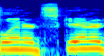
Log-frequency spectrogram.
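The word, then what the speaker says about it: Lynyrd Skynyrd: I know a little for sure pronounced Leonard Skinner just got Tuesday's Gone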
